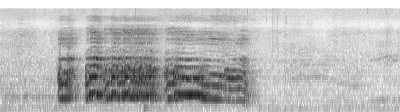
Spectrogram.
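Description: A rooster crowing once, a call of about two seconds that starts about half a second in and drops in pitch at the end.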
